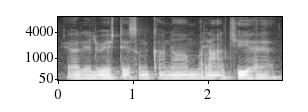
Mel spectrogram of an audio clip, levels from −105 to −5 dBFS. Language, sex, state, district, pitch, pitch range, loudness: Hindi, male, Jharkhand, Ranchi, 95 Hz, 95-100 Hz, -15 LUFS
